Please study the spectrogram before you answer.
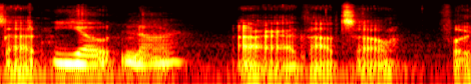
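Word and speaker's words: Jötnar: The mountain became a shelter for the outcast and the artist for, how do you pronounce that? Jotnar.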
